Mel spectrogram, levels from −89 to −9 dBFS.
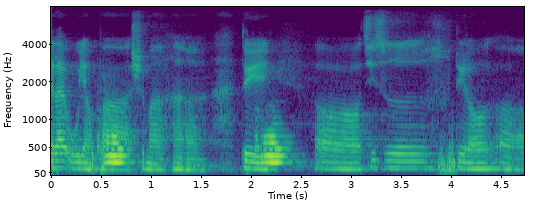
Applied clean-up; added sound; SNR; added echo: none; Brass instrument; -4 dB; reverberation time 2.9 s.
